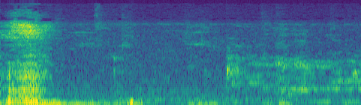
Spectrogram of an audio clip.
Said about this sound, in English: Just a second, my dogs are barking a lot. Just let me check what the fuck is going on here.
